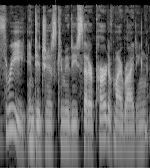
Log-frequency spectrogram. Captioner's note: speaking French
